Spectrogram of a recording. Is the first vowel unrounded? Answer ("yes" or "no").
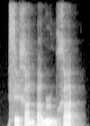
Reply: yes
